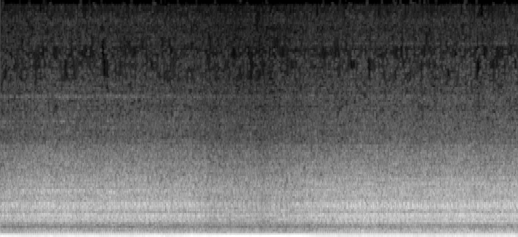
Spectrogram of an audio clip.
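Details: Ford Focus ST, first start of a new engine built with a Speed Performance pop-n-drop kit, after priming oil with plugs unplugged. Fast idle, steady hum over an uneven, lumpy pulse; rough, grouchy running, cause unknown.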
